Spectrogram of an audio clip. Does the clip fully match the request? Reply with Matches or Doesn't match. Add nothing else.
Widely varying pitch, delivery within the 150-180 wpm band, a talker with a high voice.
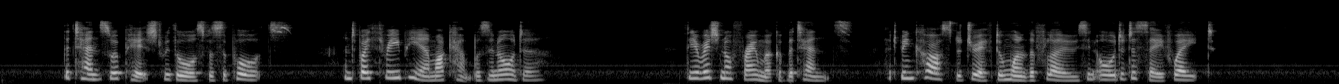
Matches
